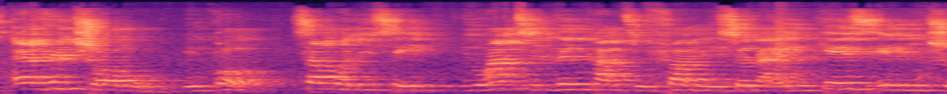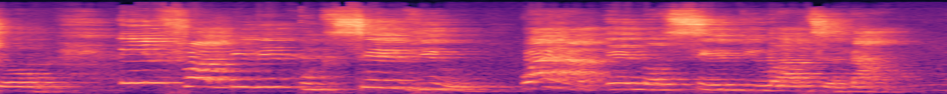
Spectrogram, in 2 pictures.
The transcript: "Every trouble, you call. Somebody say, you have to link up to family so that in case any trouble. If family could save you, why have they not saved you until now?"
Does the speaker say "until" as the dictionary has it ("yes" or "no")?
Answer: no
